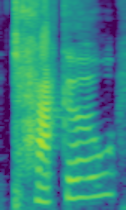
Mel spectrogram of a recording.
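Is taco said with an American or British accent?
British. The word is said in a British accent. The speaker calls it wrong. "when they say taco"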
